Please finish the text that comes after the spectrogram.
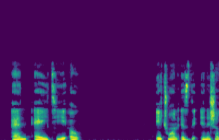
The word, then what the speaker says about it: NATO: we have four letters n-a-t-o each one is the initial letter of a word in the phrase north atlantic treaty organization this acronym is pronounced as a word not as letters not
